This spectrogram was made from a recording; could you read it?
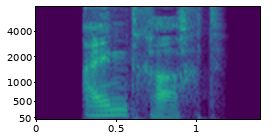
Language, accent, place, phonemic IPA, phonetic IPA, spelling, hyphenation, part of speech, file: German, Germany, Berlin, /ˈaɪ̯nˌtʁaxt/, [ˈaɪ̯nˌtʁaχt], Eintracht, Ein‧tracht, noun, De-Eintracht.ogg
- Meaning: 1. concord 2. harmony 3. unity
